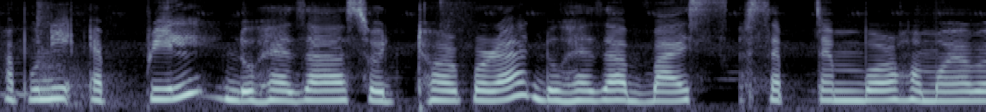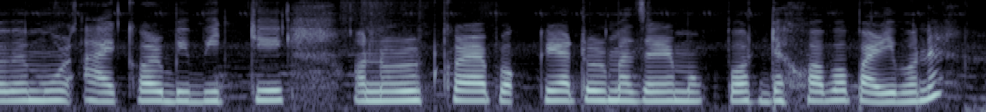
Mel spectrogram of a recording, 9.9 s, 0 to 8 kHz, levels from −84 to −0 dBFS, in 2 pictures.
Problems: none marked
